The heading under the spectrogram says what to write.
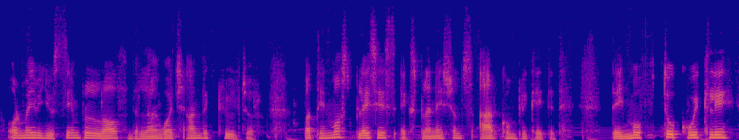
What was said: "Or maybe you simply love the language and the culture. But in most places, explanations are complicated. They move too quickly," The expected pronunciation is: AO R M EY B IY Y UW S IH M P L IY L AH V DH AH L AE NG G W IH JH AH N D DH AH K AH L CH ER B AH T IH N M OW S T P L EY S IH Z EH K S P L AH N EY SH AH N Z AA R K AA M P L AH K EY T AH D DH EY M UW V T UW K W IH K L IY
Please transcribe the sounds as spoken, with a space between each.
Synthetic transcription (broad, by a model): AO R M EY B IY Y UW S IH M P L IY L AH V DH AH L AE NG G W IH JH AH N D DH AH K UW L CH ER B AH T IH N M OW S T P L EY S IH S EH K S P L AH N EY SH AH N S AA R K AA M P L AH K EY T AH D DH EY M UW V T UW K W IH K L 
